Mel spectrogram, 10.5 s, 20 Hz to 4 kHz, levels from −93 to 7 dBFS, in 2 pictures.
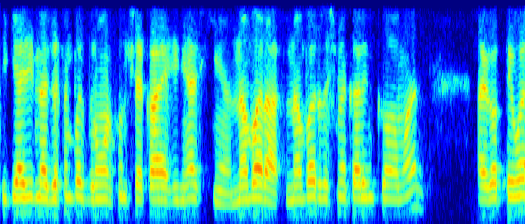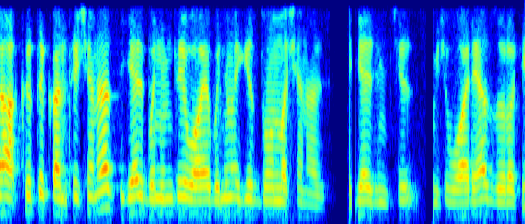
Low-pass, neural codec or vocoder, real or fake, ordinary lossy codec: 3.6 kHz; none; real; AAC, 32 kbps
